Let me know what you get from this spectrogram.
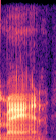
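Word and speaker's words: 万: which means all creation the Chinese character for Bon can also be pronounced man or man so when Shinra calls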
